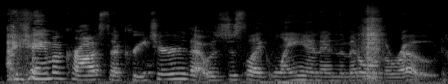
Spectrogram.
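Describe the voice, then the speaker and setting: A woman's voice: medium pitch, steady tone, moderate pace, heavy background noise. A woman casually telling her story as an eyewitness in an improvised comedy interview, insistent and matter-of-fact. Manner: insistent, matter-of-fact about absurd claims. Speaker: mock eyewitness being interviewed.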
